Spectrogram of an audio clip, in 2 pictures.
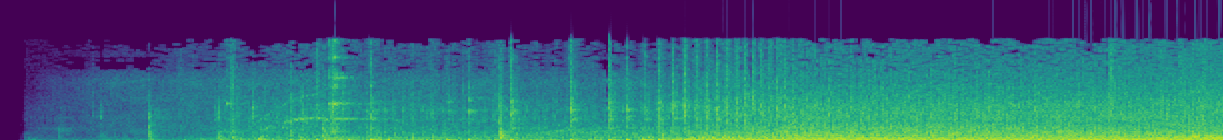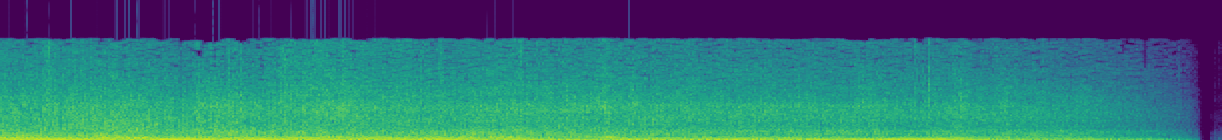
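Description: An engine being started: about three seconds of irregular sputtering clicks, then it catches, rises in pitch and runs at a steady speed, fading out at the very end.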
